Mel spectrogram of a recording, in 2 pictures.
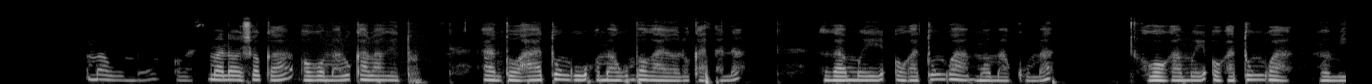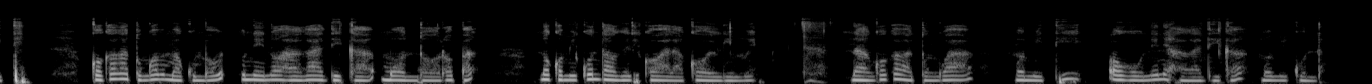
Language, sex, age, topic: Oshiwambo, female, 18-24, agriculture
